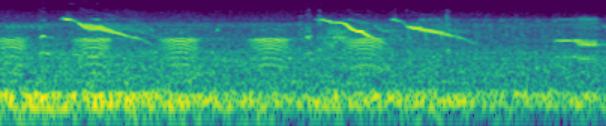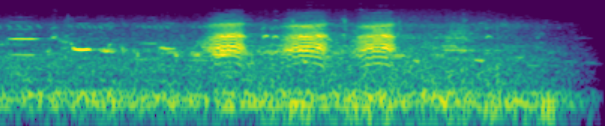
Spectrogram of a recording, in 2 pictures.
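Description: Birds calling in open country: several quick descending whistles and a run of short repeated notes, then three louder harsh calls about half a second apart near the end, over a steady low drone. The sound fades out at the very end.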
